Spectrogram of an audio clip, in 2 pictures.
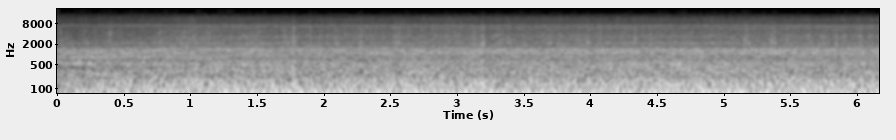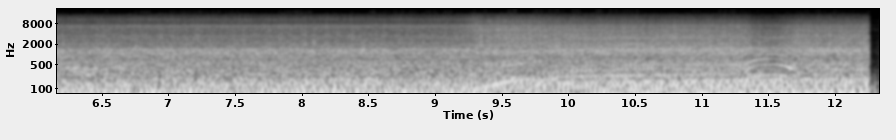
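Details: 1970 Chevy C-40 mechanics truck, sat 15+ years, revived: deep steady idle with even beat, no misses or knocks; engine runs well, but found not charging.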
